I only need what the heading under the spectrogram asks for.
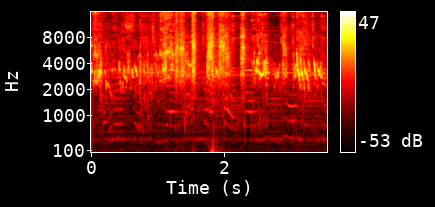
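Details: Happy budgerigar chirping in a dense, fast, scratchy warble of tumbling high notes, with short bursts and squeaks, over steady sustained background tones and one dull low thump near the middle.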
